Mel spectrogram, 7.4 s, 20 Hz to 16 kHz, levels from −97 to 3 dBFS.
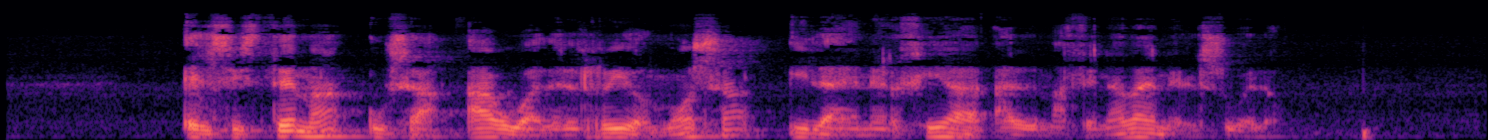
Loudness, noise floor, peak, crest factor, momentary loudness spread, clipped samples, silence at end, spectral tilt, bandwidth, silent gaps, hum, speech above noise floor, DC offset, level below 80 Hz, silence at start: -30 LUFS; -70 dBFS; -10 dBFS; 22 dB; 14 LU; under 0.1%; 0.6 s; -4.5 dB/octave; 10.5 kHz; none; none; 40 dB; under 0.1%; -68 dBFS; 0.9 s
